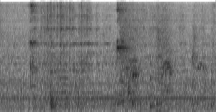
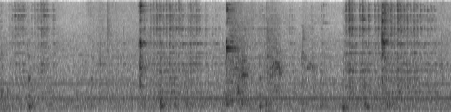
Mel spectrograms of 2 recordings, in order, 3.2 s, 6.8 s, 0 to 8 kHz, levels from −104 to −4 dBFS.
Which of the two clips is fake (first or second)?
first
